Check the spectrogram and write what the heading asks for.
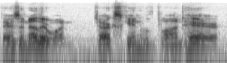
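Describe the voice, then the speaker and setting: A young man reading a comic story aloud to friends in a deadpan way, with a close mic. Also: medium pitch, measured pace, no echo, poor audio. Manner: deadpan reading, breaking into laughter.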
